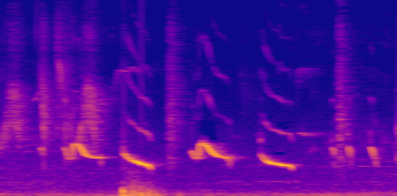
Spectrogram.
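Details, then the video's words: Horsfield's babbler vocal recording: clear whistled phrases that rise briefly and then glide downward, repeated about every half second. A soft thump and a few faint chirps sound between them. "materi vokal mewah cetak jawara dengan masteran Topcerr khas burung pelanduksemak."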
